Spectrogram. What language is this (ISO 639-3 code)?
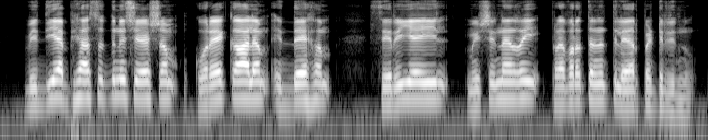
mal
